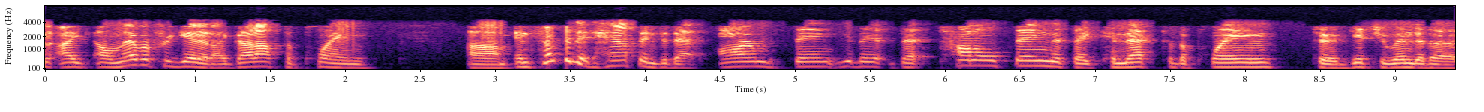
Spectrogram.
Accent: Detroit, Michigan, United States; also born or lived in Denver; You know, I grew up in Metro Detroit. It was a big lake, but there wasn't any ocean.

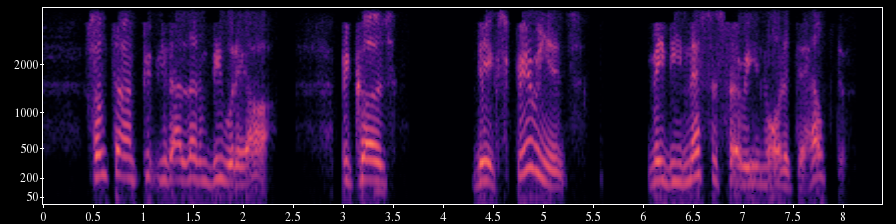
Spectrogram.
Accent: New Jersey, United States; I'm from New Jersey. I'm in Virginia

